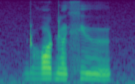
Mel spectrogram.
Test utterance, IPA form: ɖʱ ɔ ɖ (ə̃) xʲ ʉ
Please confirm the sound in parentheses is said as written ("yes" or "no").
yes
